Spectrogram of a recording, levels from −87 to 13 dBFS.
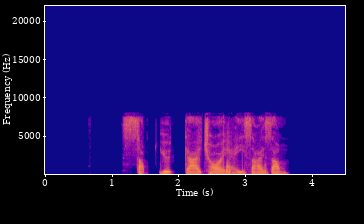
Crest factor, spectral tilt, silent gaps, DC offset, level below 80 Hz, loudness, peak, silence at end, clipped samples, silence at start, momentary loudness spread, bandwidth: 20 dB; -4 dB/octave; 1.56-1.65 s; under 0.1%; -56 dBFS; -21 LUFS; -2 dBFS; 0.85 s; under 0.1%; 1.15 s; 7 LU; 8.4 kHz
